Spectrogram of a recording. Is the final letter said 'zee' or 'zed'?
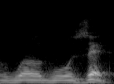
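zed. The letter Z is said as zed, British-style.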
